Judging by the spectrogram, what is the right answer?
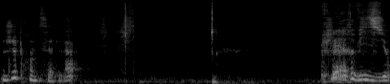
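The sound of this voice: A woman performs a put-on character voice that sounds hoarse. Her pitch is medium and her pace moderate.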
